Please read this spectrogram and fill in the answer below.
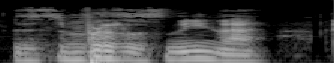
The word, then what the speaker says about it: zmrzlina: For example, the Czech word for ice cream is written ZMRZLINA and pronounced something like ZMRZLINA. That's five consonants in a row at the beginning of it.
